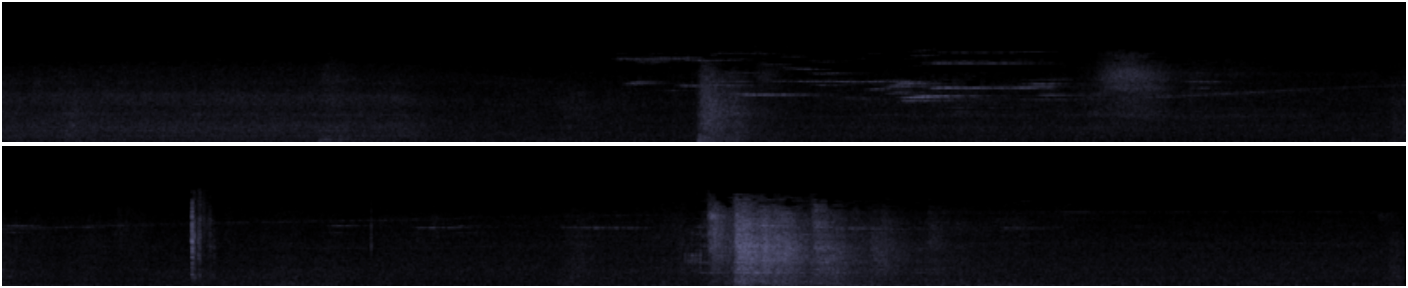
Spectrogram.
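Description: Steady outdoor traffic noise with a heavy vehicle's air brake hissing once about ten and a half seconds in, fading over a second. A shorter burst comes about three and a half seconds in.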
